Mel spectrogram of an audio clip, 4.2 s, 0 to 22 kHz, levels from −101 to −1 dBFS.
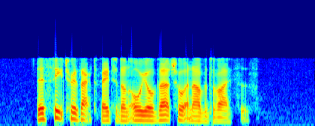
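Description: At 2.84 s, right after "your virtual and other", the speech drops out in a brief packet loss filled with silence. A block of about 20 ms, which fits a single lost 20 ms packet, never reached the receiver, and the player inserted digital silence in its place. The gap starts and ends abruptly, so the waveform jumps to and from silence at each edge of the hole. The surrounding audio carries the 4 kHz band limit of the G.711 telephone path.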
